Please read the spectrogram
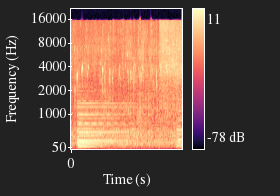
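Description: Hot oil sizzling in a nonstick pan as chopped scallion, ginger and garlic fry and a spoonful of Pixian chili bean paste goes in. The sizzle grows louder near the end. Soft background music plays along.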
